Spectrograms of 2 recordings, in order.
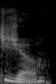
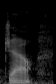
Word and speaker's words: Nichijou: how do you pronounce it? Nichijou. Nichijou. I have Nichijou to read. I thought it was Jiao.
